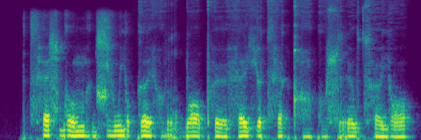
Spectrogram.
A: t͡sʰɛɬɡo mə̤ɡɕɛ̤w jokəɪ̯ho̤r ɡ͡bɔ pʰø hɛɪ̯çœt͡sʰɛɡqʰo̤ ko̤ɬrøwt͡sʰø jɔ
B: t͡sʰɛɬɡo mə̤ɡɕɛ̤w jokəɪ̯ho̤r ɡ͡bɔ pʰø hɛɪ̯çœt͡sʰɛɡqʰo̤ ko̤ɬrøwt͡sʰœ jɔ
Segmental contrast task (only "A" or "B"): B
